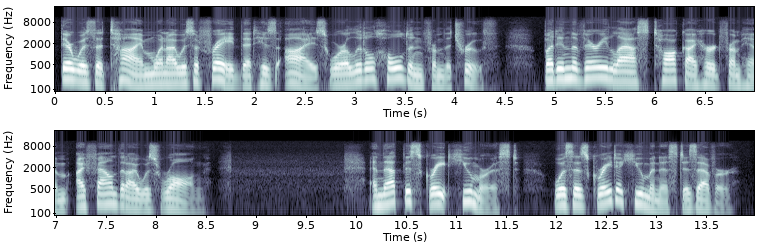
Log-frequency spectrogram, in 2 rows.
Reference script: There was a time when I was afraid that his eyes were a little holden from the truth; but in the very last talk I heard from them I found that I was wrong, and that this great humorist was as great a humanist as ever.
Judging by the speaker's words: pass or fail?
fail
